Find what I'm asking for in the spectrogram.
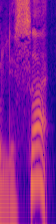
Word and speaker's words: лиса: Обратите внимание на то, что лиса имеет ударение на окончании.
